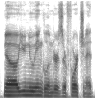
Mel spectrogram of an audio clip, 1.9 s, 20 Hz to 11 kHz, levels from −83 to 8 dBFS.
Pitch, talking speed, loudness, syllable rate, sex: 110 Hz, 190 wpm, -15 LUFS, 6.9 syllables/s, male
